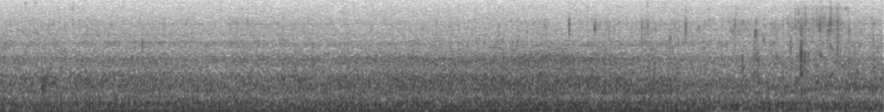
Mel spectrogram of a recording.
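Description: A small largemouth bass being reeled in to the bank: a steady low rumble and hiss on the microphone, with a few faint clicks and light splashing near the end as the fish thrashes at the surface.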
